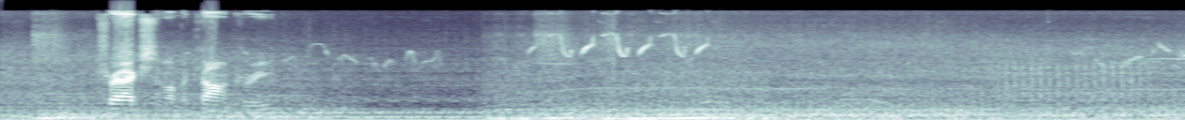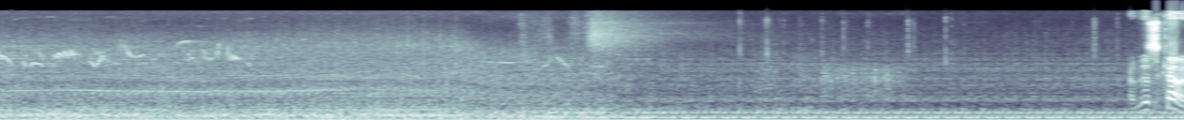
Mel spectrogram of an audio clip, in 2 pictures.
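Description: A heavy truck engine rumbles and strains at low revs.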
